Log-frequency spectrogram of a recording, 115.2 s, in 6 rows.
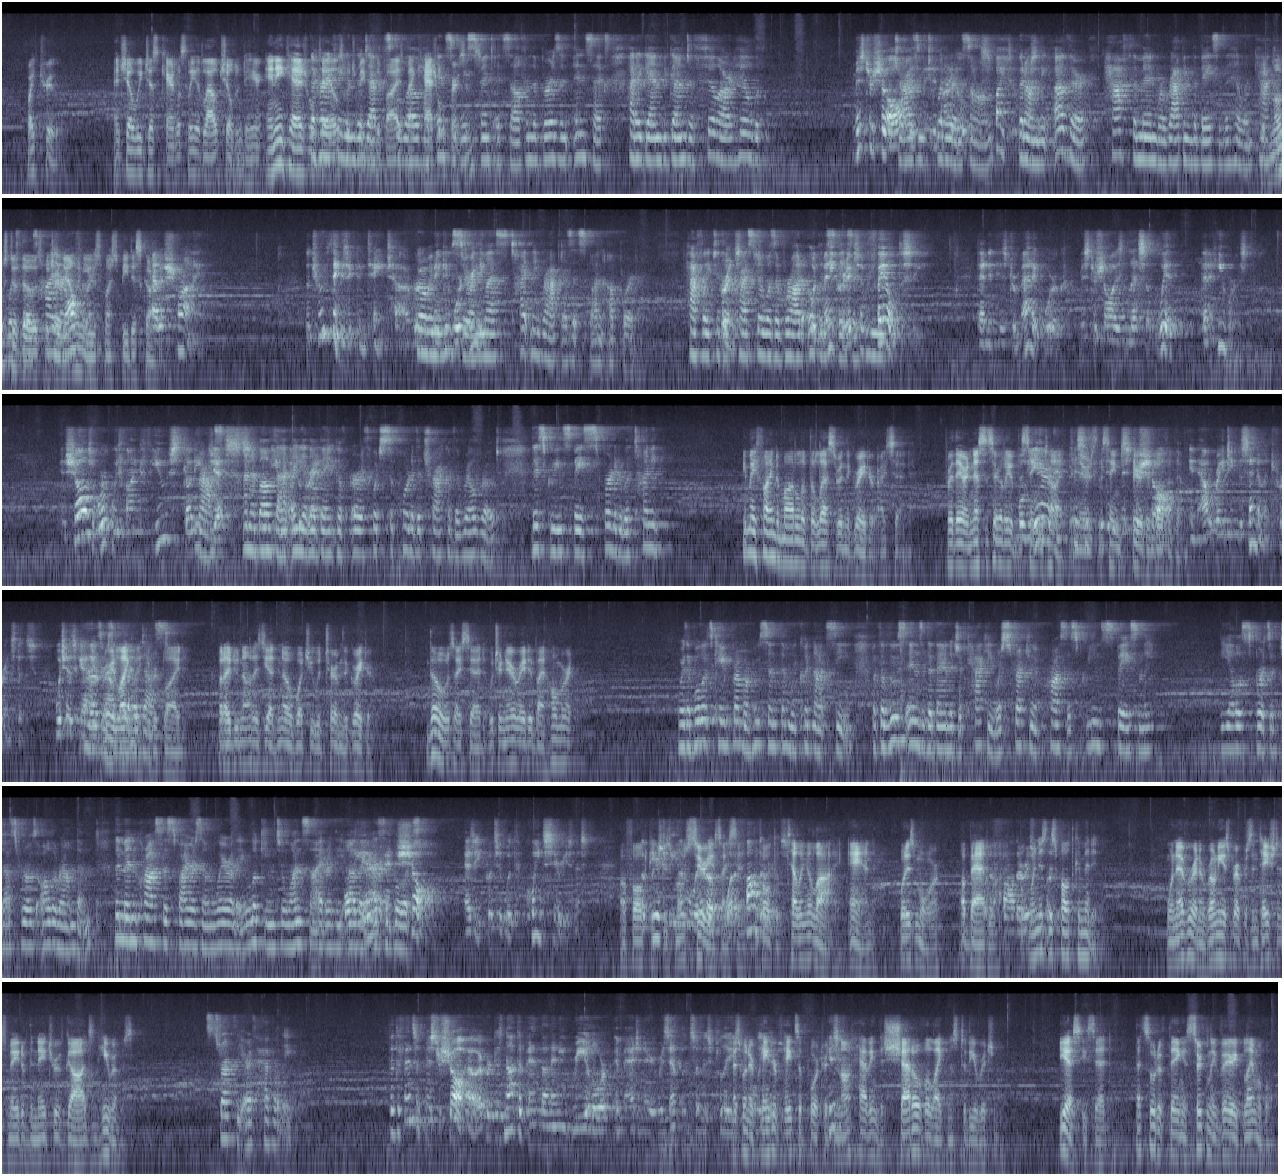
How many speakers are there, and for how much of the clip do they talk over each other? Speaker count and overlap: three, about 22%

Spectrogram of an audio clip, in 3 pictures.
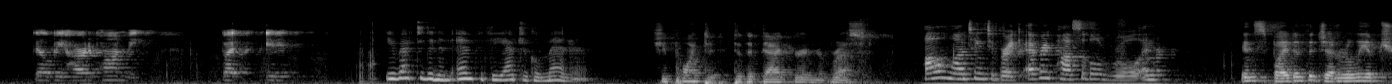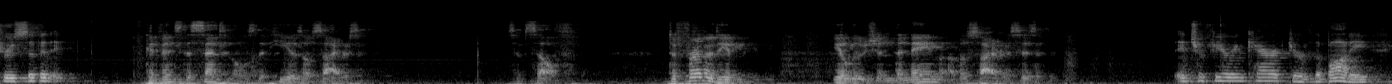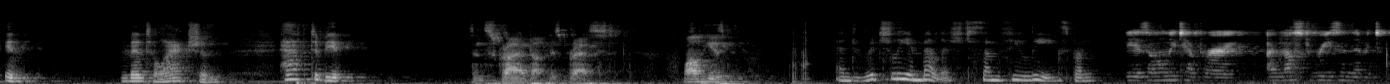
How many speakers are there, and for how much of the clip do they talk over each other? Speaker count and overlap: six, no overlap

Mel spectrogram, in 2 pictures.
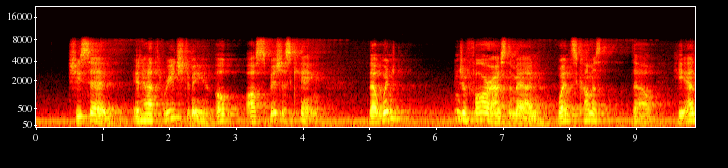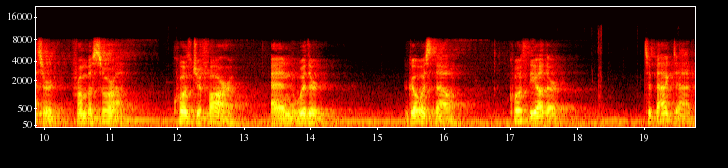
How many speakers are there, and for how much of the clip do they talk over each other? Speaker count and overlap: one, no overlap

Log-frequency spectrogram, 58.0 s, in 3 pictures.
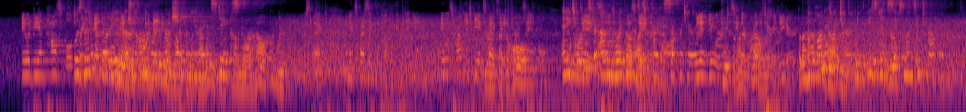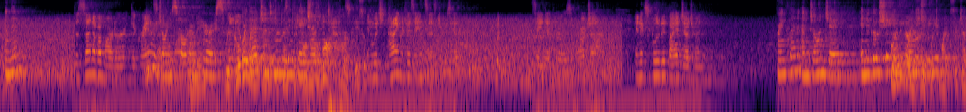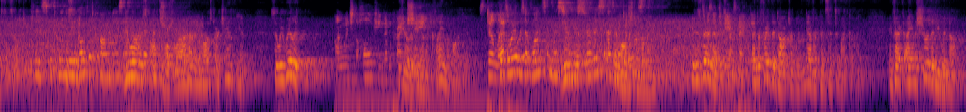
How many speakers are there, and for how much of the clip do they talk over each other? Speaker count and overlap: three, about 42%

